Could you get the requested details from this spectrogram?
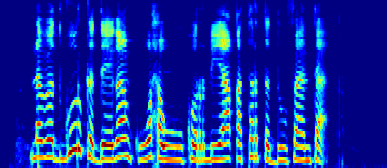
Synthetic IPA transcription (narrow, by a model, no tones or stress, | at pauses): nɐβɐd̪ɡuːrkʰɐd̪ɛːɣaːŋkʰʊwɑħɑuːkʰɔrɖɪjaːqɑt̪ʰɐrt̪ʰɐd̪uːfaːnt̪ʰɐ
